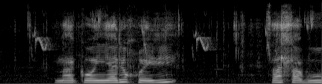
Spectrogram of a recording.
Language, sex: Southern Sotho, male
